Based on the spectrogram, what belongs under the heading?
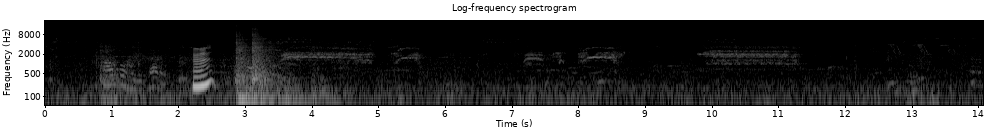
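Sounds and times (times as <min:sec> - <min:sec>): horse whinnying: 0:03.6 - 0:05.6.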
